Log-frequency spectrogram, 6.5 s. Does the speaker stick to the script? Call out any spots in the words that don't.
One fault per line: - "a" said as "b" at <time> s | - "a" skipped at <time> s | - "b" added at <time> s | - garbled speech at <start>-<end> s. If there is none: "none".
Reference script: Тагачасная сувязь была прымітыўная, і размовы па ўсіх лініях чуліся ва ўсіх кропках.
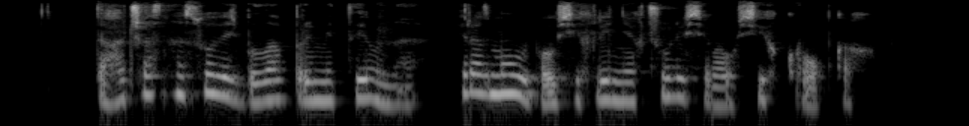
none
